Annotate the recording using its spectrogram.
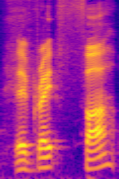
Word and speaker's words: Pho: It's called now, I know it's pronounced Pho, right? But I feel really pretentious. I think we've discussed this on the show. I feel very pretentious saying that. So I'm going to say it's called Pho Na Trang.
